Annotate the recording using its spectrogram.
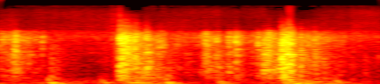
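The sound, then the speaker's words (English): A wooden chair being smashed: two loud crashing blows about a second apart, with lower thuds and clattering rattle between and after them. No one speaks. “Smashing that chair won't help, sir.”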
